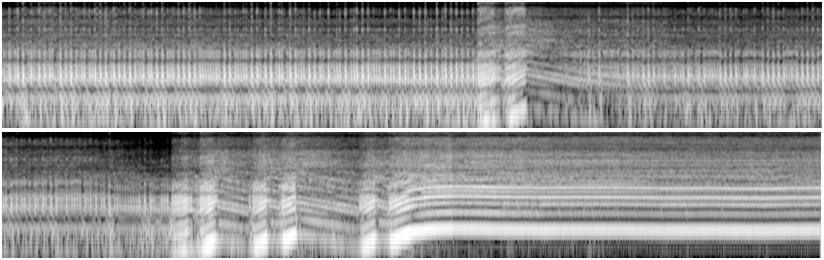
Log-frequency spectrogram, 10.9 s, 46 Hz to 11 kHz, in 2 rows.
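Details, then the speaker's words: Ported Homelite XL-76 two-stroke chainsaw, earlier fuel starvation problems, test cut in wood: howls at high revs, pitch sags as chain bites then recovers to steady scream; normal running under cutting load. "well there she is she's actually working I wasn't expecting that so hey I think we're ready to move on and further testing"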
